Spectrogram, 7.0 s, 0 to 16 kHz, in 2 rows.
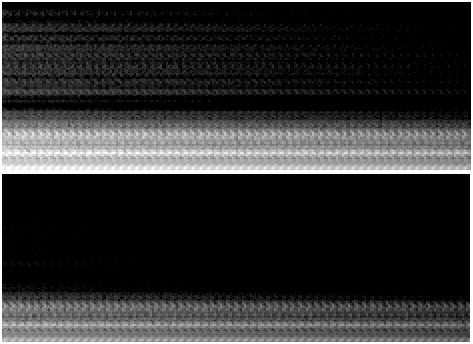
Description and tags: fdbck50xf49delay20ms
A 20 ms delay effect with strong feedback and applied to the sound of snapping ones fingers once.
cross, delay, echo, feedback, synthetic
